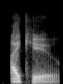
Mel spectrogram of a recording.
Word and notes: IQ: American English

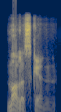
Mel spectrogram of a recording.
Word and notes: moleskin: British English

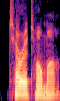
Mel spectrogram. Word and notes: teratoma: American English

